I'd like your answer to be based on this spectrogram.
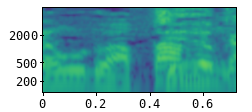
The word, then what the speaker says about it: Uruapan: Bueno, ahí les dejo un par de botellas de licor de changunga que me traje en la caja de mi tierra Uruapan. Acentúes en la última sílaba pirata, Uruapan, ok.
